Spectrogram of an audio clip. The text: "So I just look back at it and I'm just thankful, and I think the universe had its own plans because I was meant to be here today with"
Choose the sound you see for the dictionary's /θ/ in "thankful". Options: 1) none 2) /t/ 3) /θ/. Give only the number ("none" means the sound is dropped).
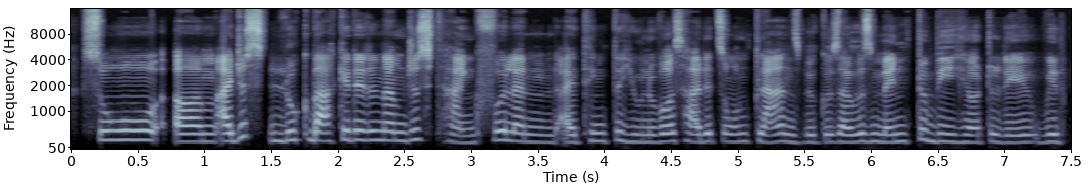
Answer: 2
